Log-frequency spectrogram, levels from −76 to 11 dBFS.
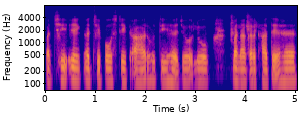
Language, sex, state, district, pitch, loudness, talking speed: Hindi, male, Maharashtra, Nagpur, 115 Hz, -19 LUFS, 155 wpm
